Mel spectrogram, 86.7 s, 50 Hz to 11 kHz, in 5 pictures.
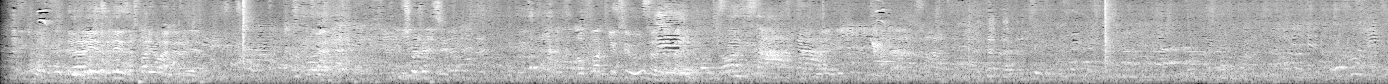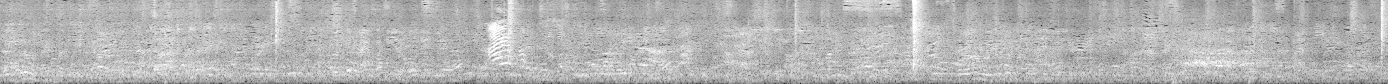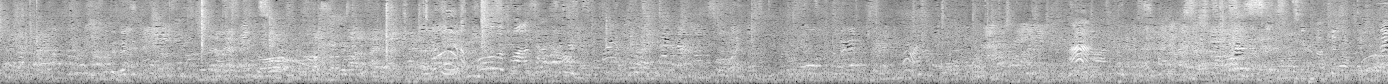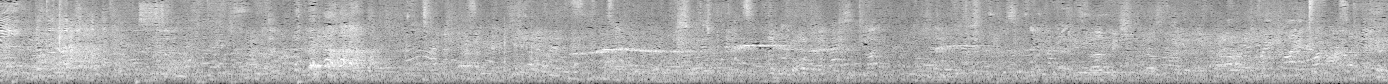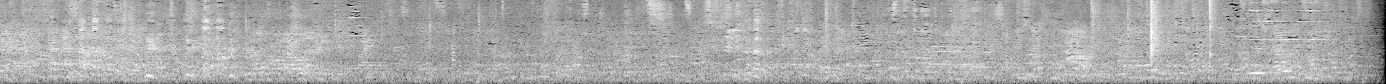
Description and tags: Cards at Student Canteen (surround ambience)
Surround ambience recording of students sitting outside the canteen talking and playing cards. Recorded in the Piazza (University of Pretoria student centre) using double MS. Sennheiser MKH40 on rear and front Mid, and Sennheiser MKH30 on shared Side, decoded into a 5.1 mix.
